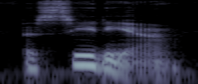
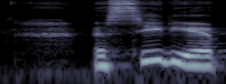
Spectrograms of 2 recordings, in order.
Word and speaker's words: acedia: You must defeat it, or else risk succumbing to that most dangerous of all sinful, passionate acedia. Acedia, pronounced acedia, okay, or sometimes called acedi, is an emotion that has no real equivalent today.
